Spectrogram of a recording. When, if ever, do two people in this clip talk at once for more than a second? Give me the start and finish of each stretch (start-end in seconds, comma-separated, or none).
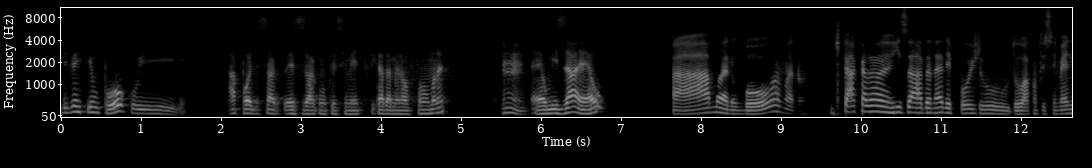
none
